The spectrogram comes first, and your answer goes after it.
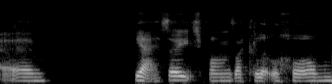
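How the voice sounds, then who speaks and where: A somewhat breathy voice with a Lancashire accent speaks at a moderate pace. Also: woman. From Lancashire, England. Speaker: street artist. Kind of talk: interview answer.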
